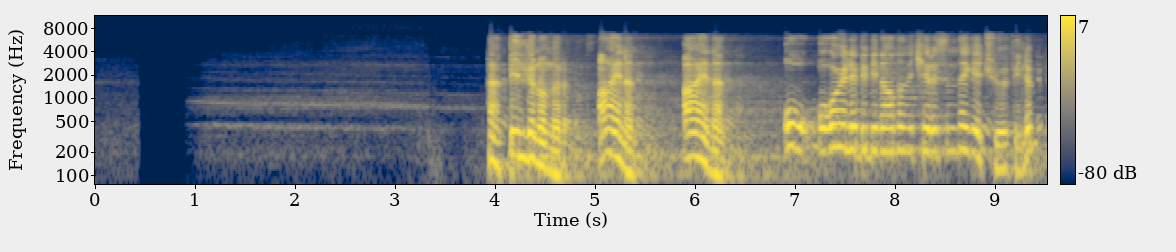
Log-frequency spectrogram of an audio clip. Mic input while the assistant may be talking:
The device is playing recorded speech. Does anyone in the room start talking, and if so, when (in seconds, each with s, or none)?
3.9 s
